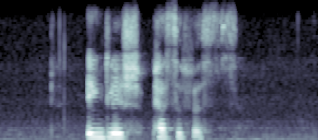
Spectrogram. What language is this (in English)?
English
